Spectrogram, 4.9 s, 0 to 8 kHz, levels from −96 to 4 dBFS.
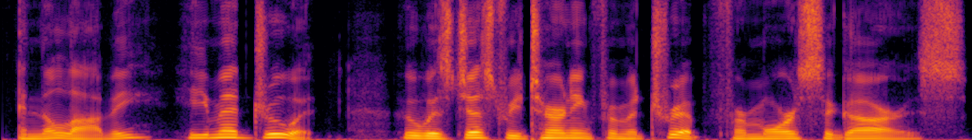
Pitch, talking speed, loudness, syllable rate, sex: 130 Hz, 195 wpm, -17 LUFS, 4.7 syllables/s, male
